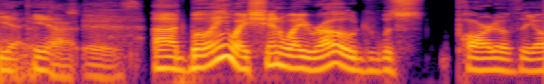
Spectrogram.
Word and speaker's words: Chinoe: But growing up here in Lexington, we've always known it as Chinoe. – Chinoe. – Again, my school bus went up Chinoe, up to Christ the King. So I always have known it as Chinoe. It's Chinoe.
